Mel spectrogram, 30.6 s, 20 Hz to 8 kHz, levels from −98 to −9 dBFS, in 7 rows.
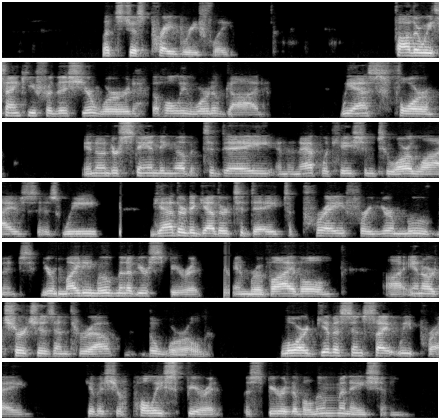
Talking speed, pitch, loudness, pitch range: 140 wpm, 135 Hz, -24 LUFS, 125-145 Hz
